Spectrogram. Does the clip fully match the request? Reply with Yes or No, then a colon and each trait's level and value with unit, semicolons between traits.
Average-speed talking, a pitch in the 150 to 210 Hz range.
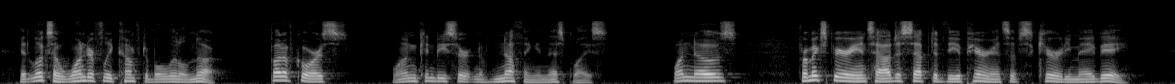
No: average, 160 wpm; medium, 140 Hz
